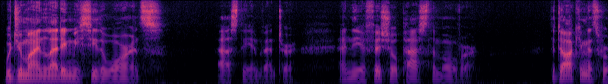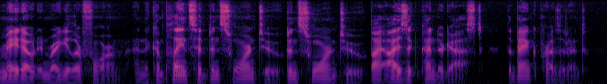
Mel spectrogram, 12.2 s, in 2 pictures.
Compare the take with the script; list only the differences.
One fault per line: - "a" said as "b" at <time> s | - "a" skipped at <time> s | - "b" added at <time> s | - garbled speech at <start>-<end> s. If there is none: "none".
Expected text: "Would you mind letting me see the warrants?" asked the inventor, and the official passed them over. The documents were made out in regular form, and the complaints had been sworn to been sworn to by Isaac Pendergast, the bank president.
none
